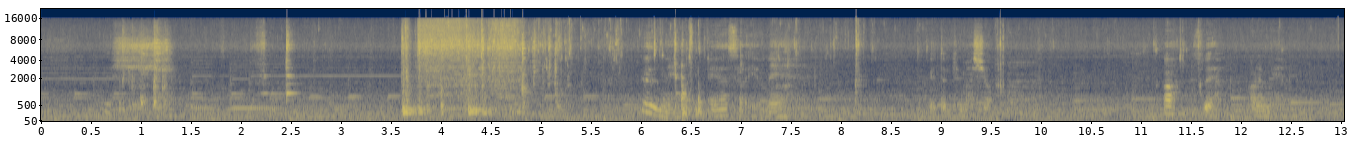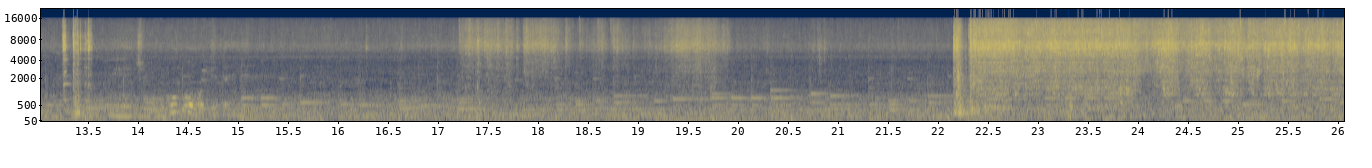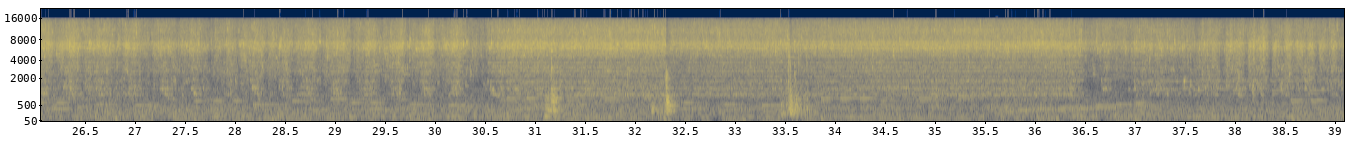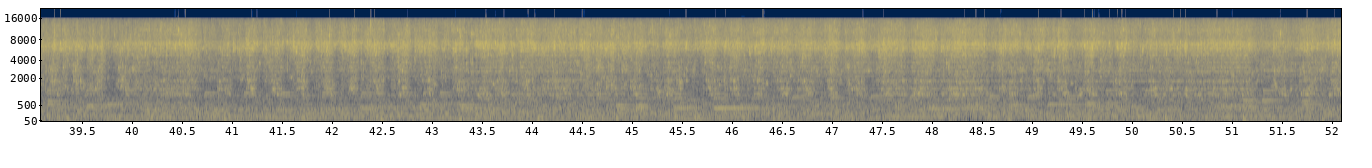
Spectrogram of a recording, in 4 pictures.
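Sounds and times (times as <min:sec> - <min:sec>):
faucet running into sink: 0:03.6 - 0:05.8, 0:22.2 - 0:52.0.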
